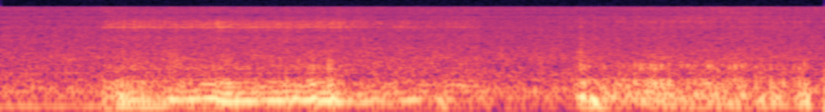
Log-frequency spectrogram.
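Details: Dog snoring: low rumbling snore on a breath, fading and then starting again, with faint room hiss behind it.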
